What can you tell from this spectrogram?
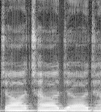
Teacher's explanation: च छ ज झ ये सभी तालव्य व्यंजन हैं।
